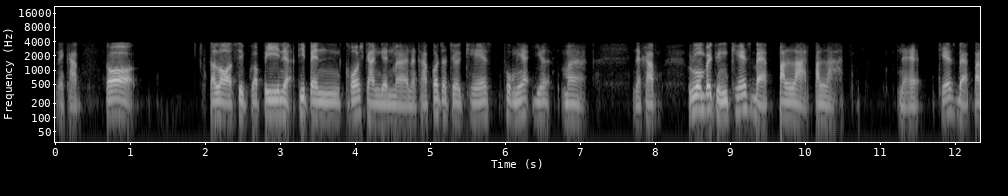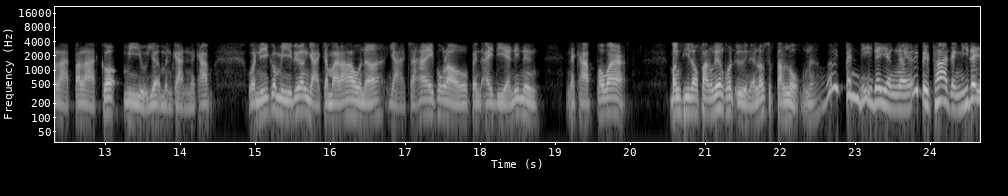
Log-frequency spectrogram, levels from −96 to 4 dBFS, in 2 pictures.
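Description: Nothing is technically wrong with this speech recording, which has the narrow telephone-band sound of a mobile call.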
